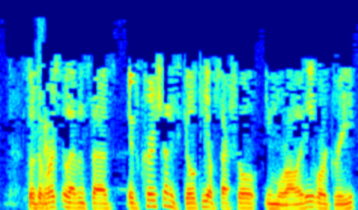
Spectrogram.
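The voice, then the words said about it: Korean-accented English. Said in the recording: “I'm Korean, so I have a Korean accent.”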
